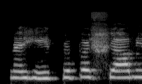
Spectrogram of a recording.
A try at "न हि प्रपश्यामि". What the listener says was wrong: don't say nahi prapashyami. Say na hip prapashyami, hip prapa. That's called dvitva.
